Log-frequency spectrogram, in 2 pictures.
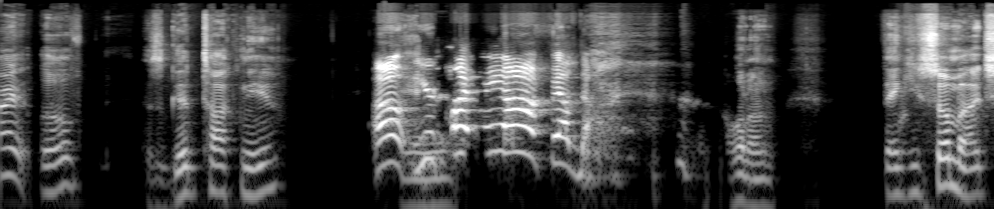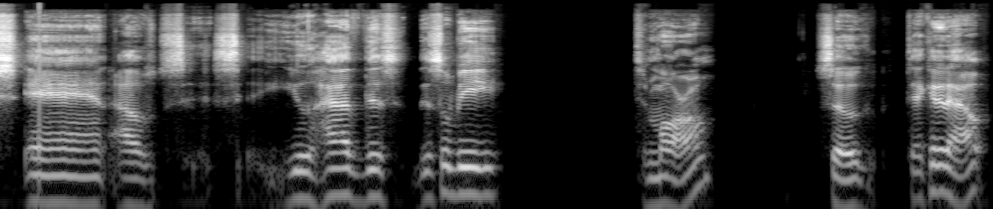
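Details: Adult male stroke survivor with aphasia after stroke; aphasia.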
